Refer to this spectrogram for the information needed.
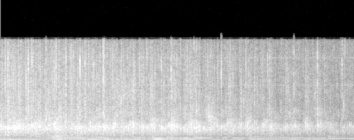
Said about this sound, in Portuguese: Você pode aplaudir ao Senhor? Pode aplaudir mais forte ao Senhor?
